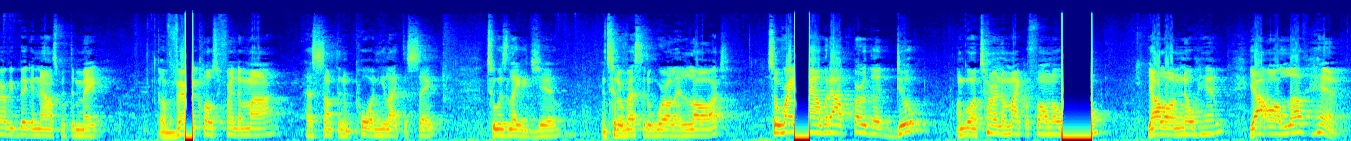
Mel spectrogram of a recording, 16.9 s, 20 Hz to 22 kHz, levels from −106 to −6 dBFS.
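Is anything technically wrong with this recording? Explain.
Yes. Invalid numbers at full scale occur three times: 2.32–2.42 s (93 ms), 9.94–10.12 s (186 ms) and 13.28–13.65 s (372 ms). A calculation produced infinite or invalid values that were pinned to maximum amplitude for a whole block, with lengths fitting 4096-, 8192- and 16384-sample blocks. Each gives a very loud pop on entry and exit with no sound between. The waveform shows a flat slab at one extreme value, far beyond the audio's peaks, and the spectrogram shows bright broadband stripes at each edge framing an empty gap.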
